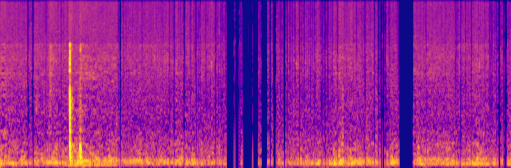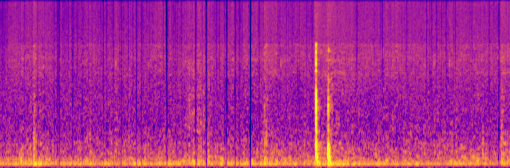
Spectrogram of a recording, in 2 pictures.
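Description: A young man speaks quietly and slowly, close to a webcam microphone.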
